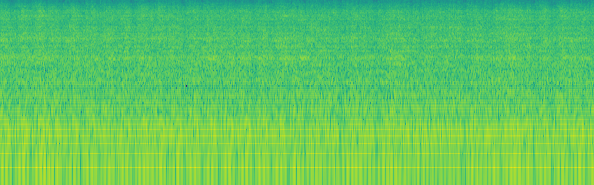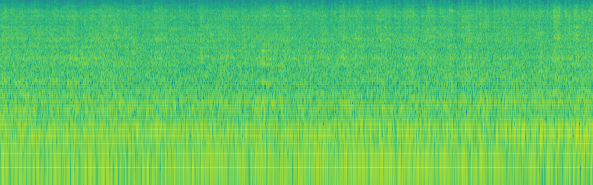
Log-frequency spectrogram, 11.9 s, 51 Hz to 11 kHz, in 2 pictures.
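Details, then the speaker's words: Flood-damaged 2011 Harley-Davidson XR1200X, 128 miles, new battery, fuel drained and refilled fresh, no water found at plugs: V-twin lopes at a steady even idle throughout, no misses or knocks; normal running. "alright guys so the new batteries in we're gonna go ahead and see if it'll start and I do have to mention when I got the bike I did drain the fuel out I did refill it with new fuel"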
